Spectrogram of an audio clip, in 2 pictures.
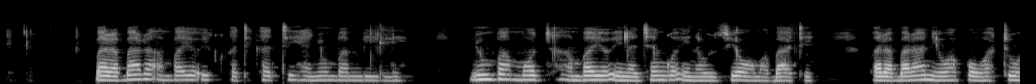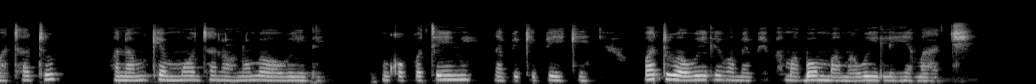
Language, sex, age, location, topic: Swahili, female, 25-35, Nairobi, government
